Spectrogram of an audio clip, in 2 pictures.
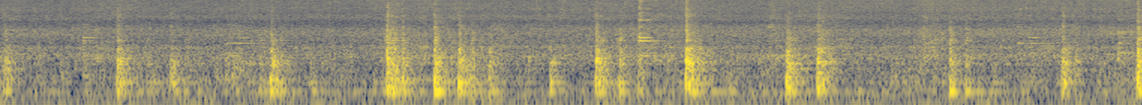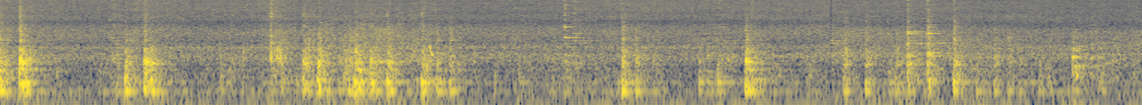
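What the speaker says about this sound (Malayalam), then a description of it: "നാടൻ പീച്ചിങ്ങ കണ്ടപ്പോൾ മേടിച്ചതാണ് നന്നായിട്ട് ഇളക്കി കൂട്ടാം" Ridge gourd frying in a pan is stirred with a utensil, giving irregular scraping clicks and knocks over a soft sizzling hiss, close and fairly quiet, with no talking.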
